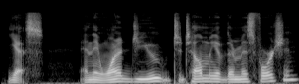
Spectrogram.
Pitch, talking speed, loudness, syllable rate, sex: 130 Hz, 220 wpm, -18 LUFS, 6.1 syllables/s, male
